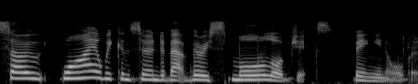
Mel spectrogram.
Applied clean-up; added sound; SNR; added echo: neural separator model SepFormer DNS4.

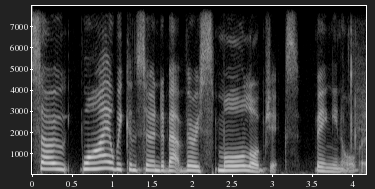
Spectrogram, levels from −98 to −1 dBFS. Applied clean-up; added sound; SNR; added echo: none; none; none; none.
